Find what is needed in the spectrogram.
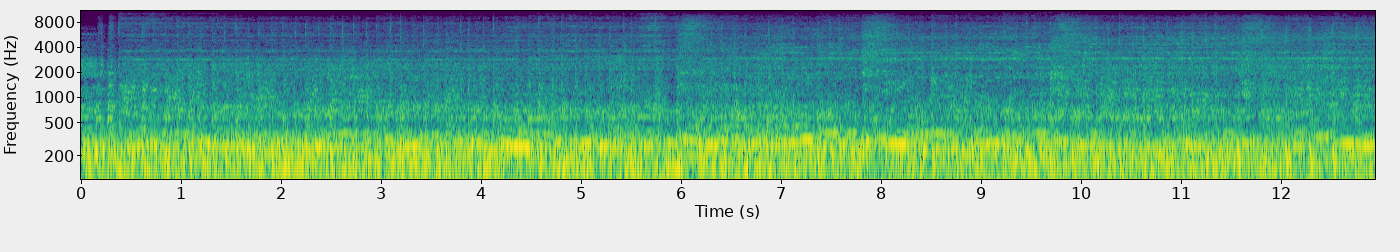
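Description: Live heavy rock band playing loud and continuously: distorted electric guitar, bass guitar and drum kit, with cymbal crashes about every two seconds in the second half.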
